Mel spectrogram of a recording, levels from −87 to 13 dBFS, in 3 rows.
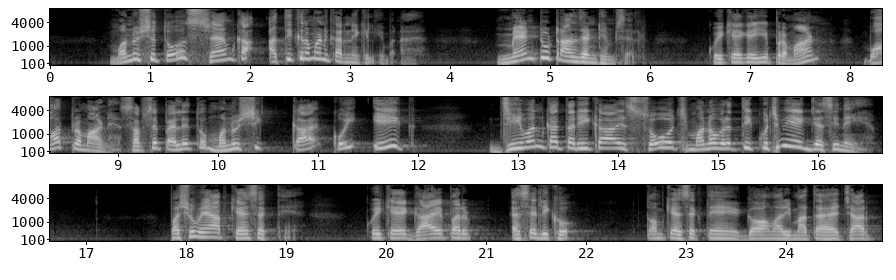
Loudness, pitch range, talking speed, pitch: -17 LUFS, 155-235 Hz, 150 wpm, 175 Hz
